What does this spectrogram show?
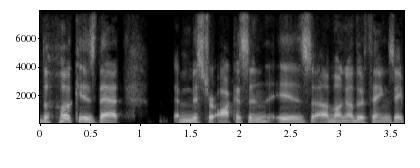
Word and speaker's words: Åkesson: to pronounce it because it is that Swedish letter that is the A with the little circle over it, which I believe is pronounced "å," and it is actually a letter after Z in the Swedish alphabet.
